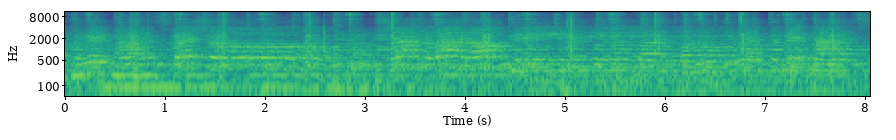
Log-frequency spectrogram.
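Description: A large ensemble of ukuleles strummed in a steady rhythm while many voices sing together.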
